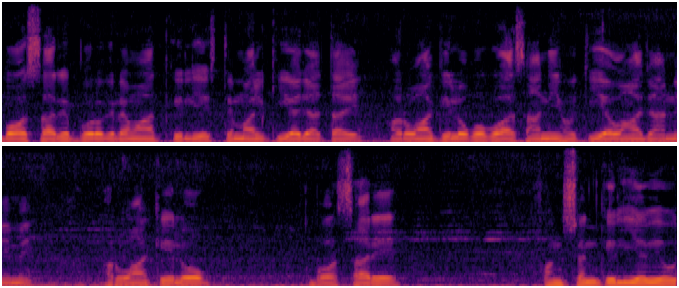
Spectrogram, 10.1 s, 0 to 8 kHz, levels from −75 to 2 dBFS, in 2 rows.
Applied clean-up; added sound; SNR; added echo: none; none; none; none.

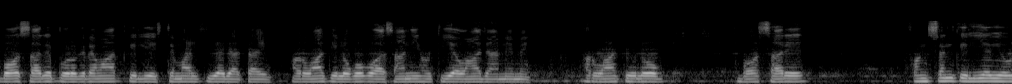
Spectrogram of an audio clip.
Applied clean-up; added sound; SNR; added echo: neural separator model SepFormer DNS4.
